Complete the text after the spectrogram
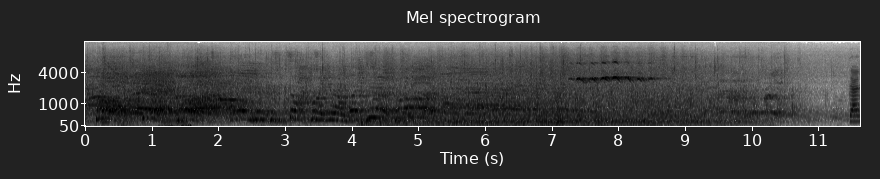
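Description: A large crowd cheers and shouts loudly in an echoing hall, then quiets down.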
